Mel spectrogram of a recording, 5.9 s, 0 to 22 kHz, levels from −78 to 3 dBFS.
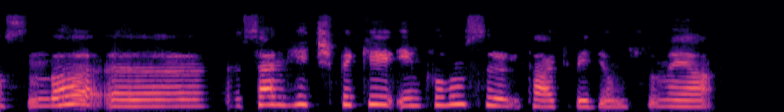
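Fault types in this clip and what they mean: Nothing stood out on listening to this speech clip.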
